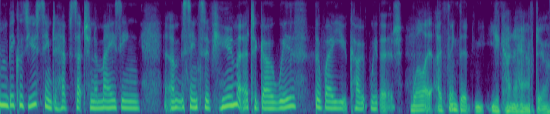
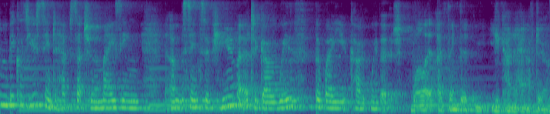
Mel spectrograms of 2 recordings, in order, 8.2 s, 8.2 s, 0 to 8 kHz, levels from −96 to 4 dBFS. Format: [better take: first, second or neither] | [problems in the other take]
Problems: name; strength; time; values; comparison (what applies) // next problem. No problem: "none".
first | background sound (Acoustic guitar / Strum); 11 dB below the speech // room echo; dies away in 1.3 s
